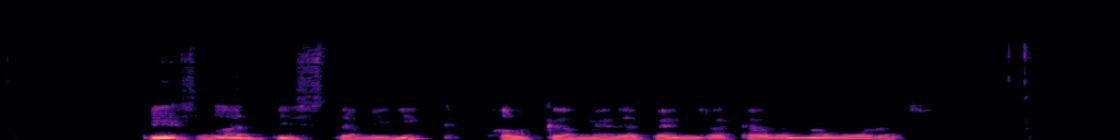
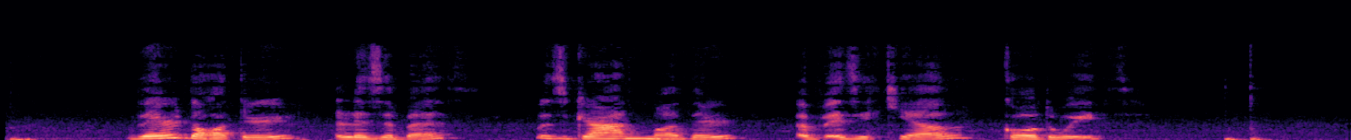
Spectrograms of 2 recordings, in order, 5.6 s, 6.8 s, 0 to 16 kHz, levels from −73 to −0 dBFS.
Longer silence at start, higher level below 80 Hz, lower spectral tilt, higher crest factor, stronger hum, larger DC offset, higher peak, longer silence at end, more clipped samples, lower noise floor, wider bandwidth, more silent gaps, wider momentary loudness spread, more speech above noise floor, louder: first, 0.75 s vs 0.05 s; second, -74 dBFS vs -46 dBFS; first, -8 dB/octave vs -6.5 dB/octave; about the same, 20 dB vs 16 dB; neither; neither; second, -8 dBFS vs -2 dBFS; first, 1.1 s vs 0.4 s; neither; first, under -90 dBFS vs -43 dBFS; about the same, 11 kHz vs 11 kHz; neither; second, 12 LU vs 17 LU; first, over 64 dB vs 27 dB; second, -27 LUFS vs -18 LUFS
